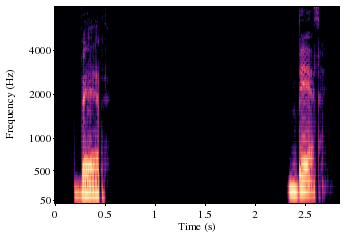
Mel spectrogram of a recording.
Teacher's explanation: the V is pronounced somewhat close to a B. It almost sounds a bit like the word bear said in a very short way.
